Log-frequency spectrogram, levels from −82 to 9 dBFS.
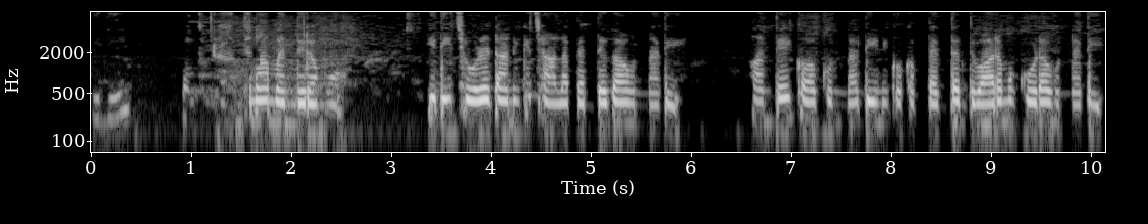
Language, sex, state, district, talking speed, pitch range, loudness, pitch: Telugu, female, Andhra Pradesh, Krishna, 90 wpm, 180-205 Hz, -15 LUFS, 190 Hz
